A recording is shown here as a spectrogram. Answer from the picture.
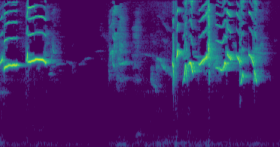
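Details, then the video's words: Kacer, or oriental magpie-robin, in energetic song filled with rare material: two loud, clear whistles with overtones, a pause, then a fast tumbling string of high twittering and warbled notes. "KACER GACOR SPECIAL FULL ISIAN MATERI LANGKA GURU TERBAIK"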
